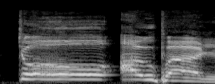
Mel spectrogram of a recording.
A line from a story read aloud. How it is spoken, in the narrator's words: a voice within that bellowed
